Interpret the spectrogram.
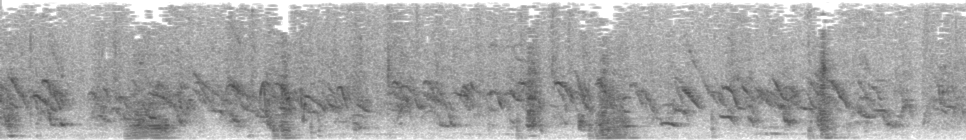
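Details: Chickens calling together: dense overlapping high chirps and peeps, with several lower broad clucking bursts near the start and middle, steady and continuous throughout.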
